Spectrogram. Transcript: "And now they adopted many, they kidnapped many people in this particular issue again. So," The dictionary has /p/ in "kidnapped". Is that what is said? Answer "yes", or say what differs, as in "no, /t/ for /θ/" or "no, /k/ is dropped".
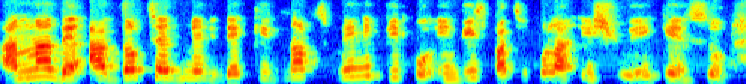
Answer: no, /p/ is dropped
